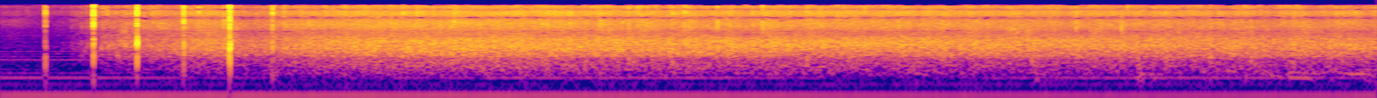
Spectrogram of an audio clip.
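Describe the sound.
An audience applauds to welcome a speaker: a few scattered claps at first, then a dense, steady wash of clapping that holds to the end.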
